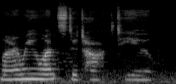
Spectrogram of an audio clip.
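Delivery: close, soft, secretive half-whisper. A game narrator voices a character who leans in, half-whispering in someone's ear. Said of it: "she whispers in your ear".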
